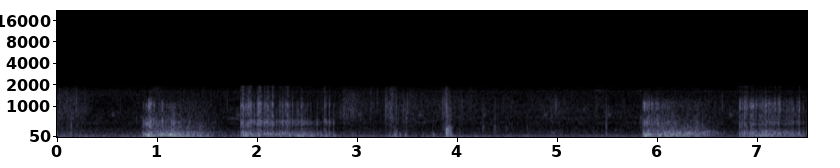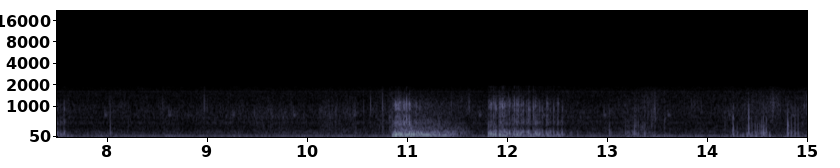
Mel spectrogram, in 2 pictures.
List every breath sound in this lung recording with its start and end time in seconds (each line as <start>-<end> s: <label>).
0.76-1.62 s: inhalation
1.70-2.77 s: exhalation
1.70-2.77 s: crackles
5.82-6.71 s: inhalation
6.78-7.67 s: exhalation
6.78-7.67 s: crackles
10.82-11.71 s: inhalation
11.80-12.69 s: exhalation
11.80-12.69 s: crackles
